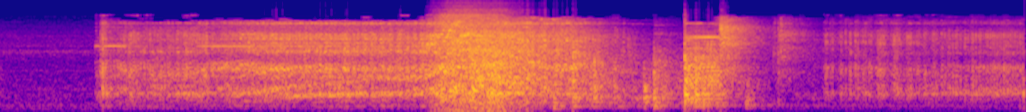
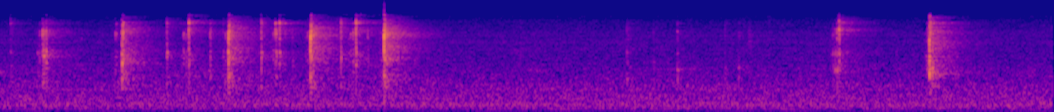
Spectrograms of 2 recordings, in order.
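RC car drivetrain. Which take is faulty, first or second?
second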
